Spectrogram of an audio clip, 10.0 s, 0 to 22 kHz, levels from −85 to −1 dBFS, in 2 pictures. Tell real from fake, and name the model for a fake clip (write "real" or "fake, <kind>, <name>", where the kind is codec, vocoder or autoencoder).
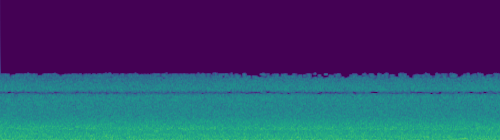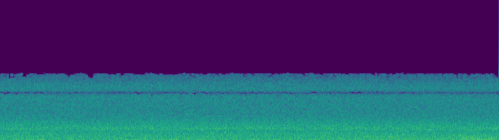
real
